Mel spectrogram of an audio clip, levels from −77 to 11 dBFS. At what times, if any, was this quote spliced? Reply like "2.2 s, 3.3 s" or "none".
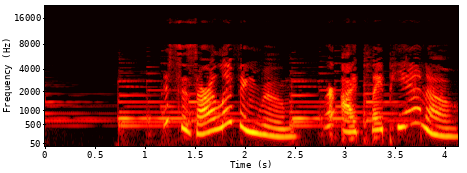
1.2 s

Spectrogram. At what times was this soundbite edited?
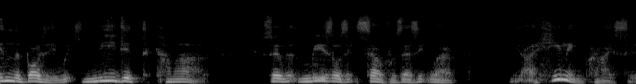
none

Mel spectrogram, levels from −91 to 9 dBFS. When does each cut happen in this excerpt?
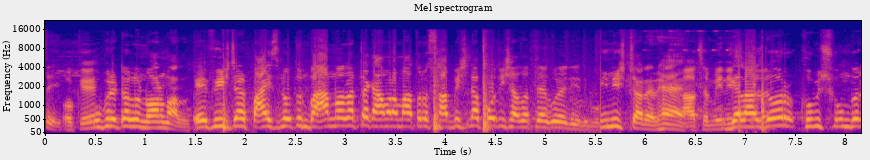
1.4 s, 5.5 s

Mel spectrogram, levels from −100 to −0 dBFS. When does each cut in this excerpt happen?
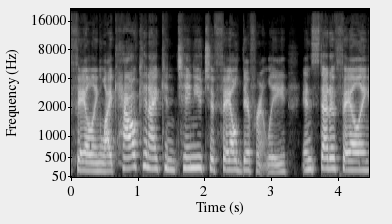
none

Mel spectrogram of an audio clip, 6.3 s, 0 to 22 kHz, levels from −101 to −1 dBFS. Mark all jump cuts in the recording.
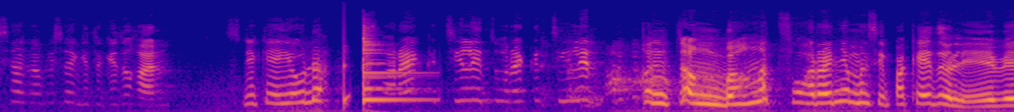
3.7 s

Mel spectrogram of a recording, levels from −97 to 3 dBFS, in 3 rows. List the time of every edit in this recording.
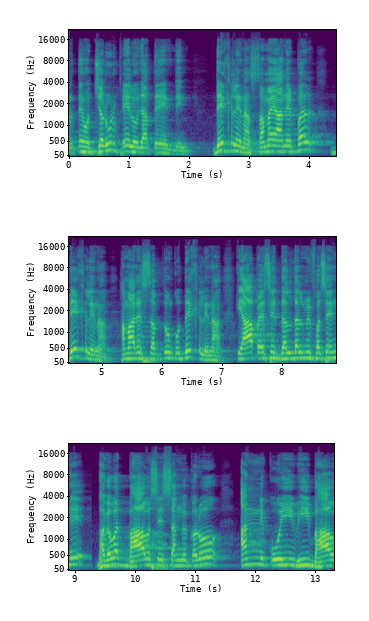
9.2 s

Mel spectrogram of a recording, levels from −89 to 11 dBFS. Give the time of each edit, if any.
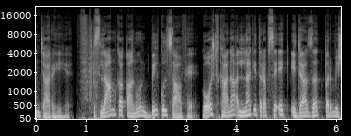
1.1 s

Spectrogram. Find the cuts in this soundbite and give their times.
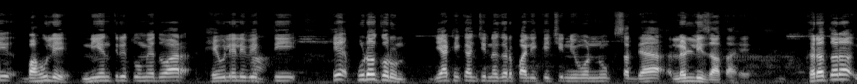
none

